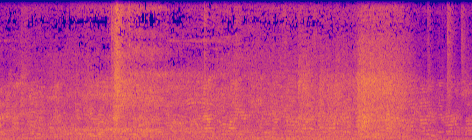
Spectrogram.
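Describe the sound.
A ride car rumbles steadily and loudly throughout, a continuous low roar with clattering texture, while indistinct voices murmur underneath.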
